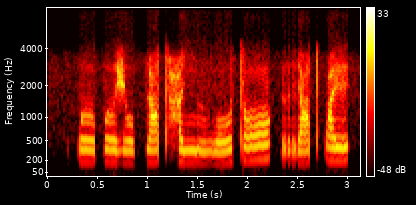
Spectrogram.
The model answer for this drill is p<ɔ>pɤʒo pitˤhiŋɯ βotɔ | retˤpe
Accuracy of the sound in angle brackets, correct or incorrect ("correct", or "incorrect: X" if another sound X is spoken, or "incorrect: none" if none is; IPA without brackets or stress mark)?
incorrect: ɤ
